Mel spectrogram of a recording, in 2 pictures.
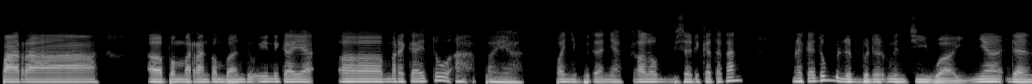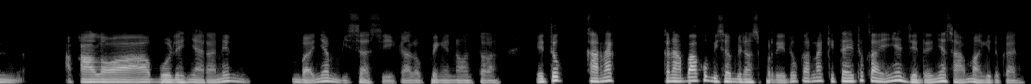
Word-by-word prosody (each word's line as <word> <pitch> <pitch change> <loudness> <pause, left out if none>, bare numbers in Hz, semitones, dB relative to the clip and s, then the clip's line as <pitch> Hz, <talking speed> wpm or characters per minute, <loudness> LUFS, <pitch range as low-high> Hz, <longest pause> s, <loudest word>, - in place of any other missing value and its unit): para 115 -1 +1 1.2
eee, 115 -1 +5
pemeran 115 0 +1
pembantu 115 0 +1
ini 130 +1 0
kayak, 120 -2 +1 0.3
eee, 125 -1 +3
mereka 130 0 -1
itu 140 +6 -5 0.2
apa 125 -1 -4
ya 110 -2 +2 0.4
penyebutannya. 105 -2 -2
Kalau 120 +1 0 0.2
bisa 115 +1 -2
dikatakan 130 - -2 0.5
mereka 140 +2 0
itu 190 - +2
benar-benar 115 -4 +2
menjiwainya 105 +1 +2
dan 110 -6 0 0.6
kalau 115 -1 +4 0.5
boleh 105 -1 +3
nyaranin, 110 +6 -1 0.4
Mbaknya 115 +6 0
bisa 95 - -4
sih 85 -1 -10
kalau 90 -1 -7
pengen 95 0 -3
nonton. 90 -1 -5 0.4
Itu 165 +9 +4 0.2
karena 145 +3 +5 0.5
kenapa 150 +3 +4
aku 195 - 0
bisa 140 -5 +2
bilang 115 -3 +2
seperti 105 -2 -3
itu? 140 - -2
Karena 155 +3 -1
kita 145 0 +2
itu 165 +6 0
kayaknya 160 +3 +3
genrenya 105 +5 +2
sama 115 -3 0
gitu 95 -2 -4
kan. 85 -1 -6
115 Hz, 130 wpm, -23 LUFS, 105-130 Hz, 1.2 s, eee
